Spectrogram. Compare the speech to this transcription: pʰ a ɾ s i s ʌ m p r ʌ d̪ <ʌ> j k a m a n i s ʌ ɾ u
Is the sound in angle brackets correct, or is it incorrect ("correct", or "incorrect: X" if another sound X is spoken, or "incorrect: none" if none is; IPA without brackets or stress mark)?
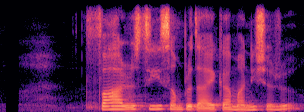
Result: incorrect: a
